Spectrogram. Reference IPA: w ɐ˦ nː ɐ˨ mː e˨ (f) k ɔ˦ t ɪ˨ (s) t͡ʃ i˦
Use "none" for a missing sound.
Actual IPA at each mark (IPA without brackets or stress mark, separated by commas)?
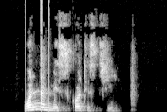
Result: s, s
